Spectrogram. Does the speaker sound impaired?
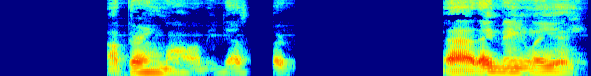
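Yes: speech impediment.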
